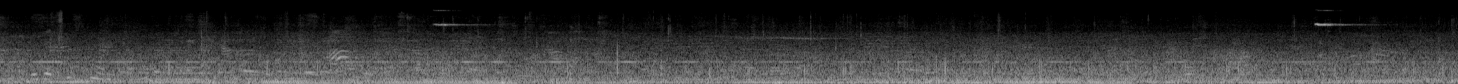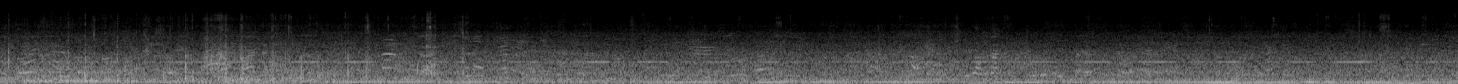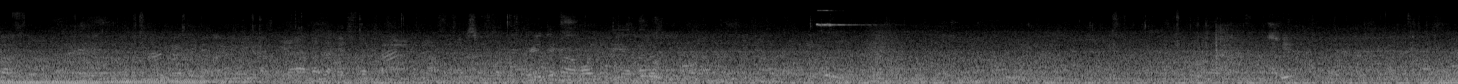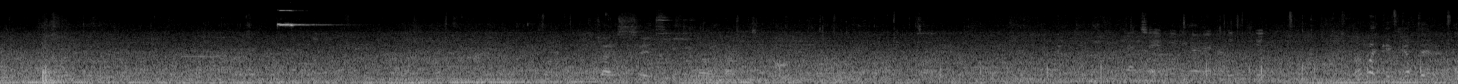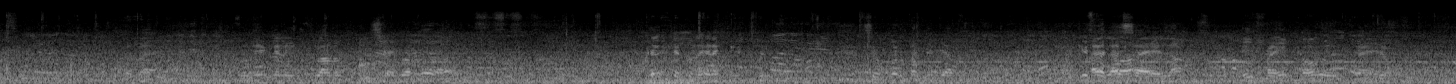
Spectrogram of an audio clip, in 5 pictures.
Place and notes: Barcelona, Avinguda del Portal de l´ Angel, vor dem El Corte Ingles mit der quietschenden Tür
